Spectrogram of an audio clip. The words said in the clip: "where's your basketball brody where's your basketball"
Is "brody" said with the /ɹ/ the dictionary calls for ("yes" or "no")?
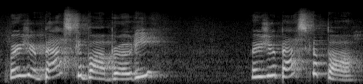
yes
